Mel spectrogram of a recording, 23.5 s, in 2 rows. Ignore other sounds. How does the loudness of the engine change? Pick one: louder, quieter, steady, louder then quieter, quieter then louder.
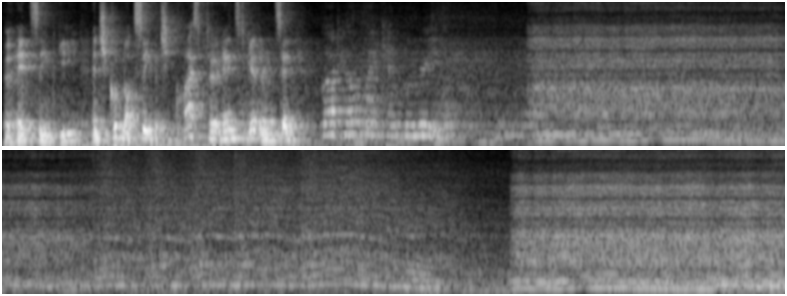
louder.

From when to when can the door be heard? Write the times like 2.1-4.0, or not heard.
not heard.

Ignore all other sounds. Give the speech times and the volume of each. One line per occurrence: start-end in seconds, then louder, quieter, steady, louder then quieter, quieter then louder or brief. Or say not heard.
0.0-6.5 quieter.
